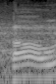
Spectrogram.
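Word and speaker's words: Beaux: Doug Bowe. It's spelled B. Oh, we're going to go B-E-A-U-X. Under serious consideration right now. The Bede's going today, too. Just makes sense. Bowe Bedes.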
